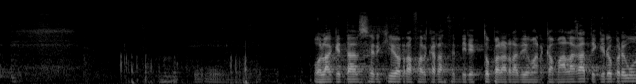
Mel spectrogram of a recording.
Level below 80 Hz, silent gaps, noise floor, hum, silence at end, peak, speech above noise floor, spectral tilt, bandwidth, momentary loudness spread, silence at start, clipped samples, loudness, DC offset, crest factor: -68 dBFS; none; -63 dBFS; none; 0 s; -14 dBFS; 30 dB; -3.5 dB/octave; 12.5 kHz; 23 LU; 0 s; under 0.1%; -33 LUFS; under 0.1%; 22 dB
